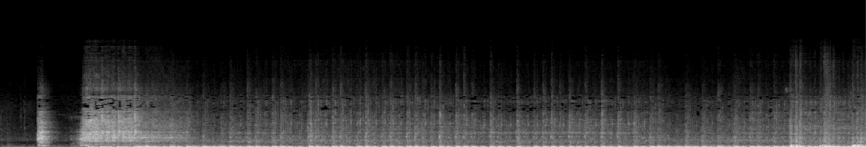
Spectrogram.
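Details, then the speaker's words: Motorcycle engine running RLT Racing Fast Runner oil, started after a short crank and settling to a steady, even idle with no knocks or rattles; gear shifts reported smooth; normal healthy start and idle. "okey aa mungkin tak clear sebab dalam video memang tak akan dapat clear betul-betullah tapi memang tak ada bunyi pelik-pelik bagi aku"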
